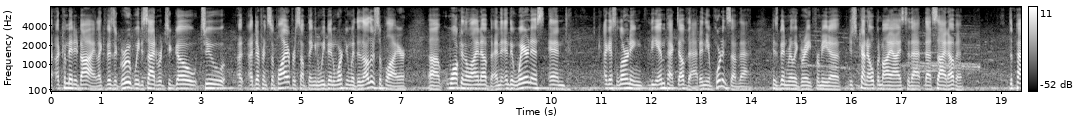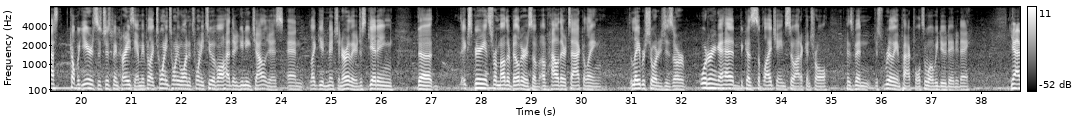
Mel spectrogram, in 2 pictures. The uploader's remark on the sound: Live at IBS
